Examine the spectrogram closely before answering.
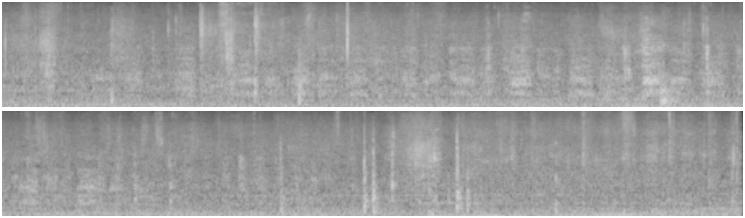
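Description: Two dogs, a grey Cane Corso and a black dog, panting as they play-wrestle, with scattered short clicks and scuffling sounds from their rough play.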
